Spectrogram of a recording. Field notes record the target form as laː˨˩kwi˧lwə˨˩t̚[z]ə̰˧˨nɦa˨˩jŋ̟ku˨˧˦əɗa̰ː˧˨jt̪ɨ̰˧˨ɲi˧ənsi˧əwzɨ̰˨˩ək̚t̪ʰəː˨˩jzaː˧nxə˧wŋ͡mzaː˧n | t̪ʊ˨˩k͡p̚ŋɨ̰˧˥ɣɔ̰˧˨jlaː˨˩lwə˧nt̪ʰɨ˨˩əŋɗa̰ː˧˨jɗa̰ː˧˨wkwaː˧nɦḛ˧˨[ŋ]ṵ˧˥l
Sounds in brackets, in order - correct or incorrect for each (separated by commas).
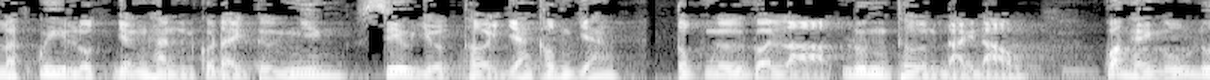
correct, correct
